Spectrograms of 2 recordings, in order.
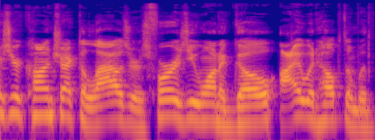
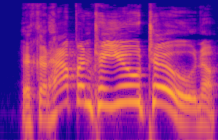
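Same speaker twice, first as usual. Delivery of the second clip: put-on old-time 1940s radio voice, much higher pitch; 12 semitones higher, 3 dB louder than usual. Speaker describing a scenario that could happen, in a 40s radio voice. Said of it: "Bit of 40s radio voice".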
